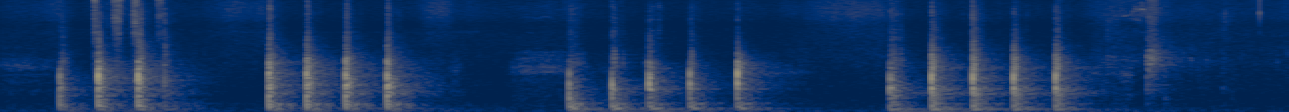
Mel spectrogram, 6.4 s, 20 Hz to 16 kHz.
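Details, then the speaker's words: 2014 Jeep Grand Cherokee WK2 diesel, about 50,000 miles: a knock test on the bare front door's inner panel, trim off and before deadening, gives sharp hollow knocks with short ring. The panel resonates slightly and has flat spots. "so it's also kind of resonating a little bit and there are some flat spots"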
